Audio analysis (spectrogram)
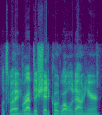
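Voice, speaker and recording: A man's voice: deep voice, little pitch movement, racing, bright, forceful tone, clear, resonant tone, dry recording, highs cut off. A man giving a casual, enthusiastic walkthrough of a game update, like a gaming video creator.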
